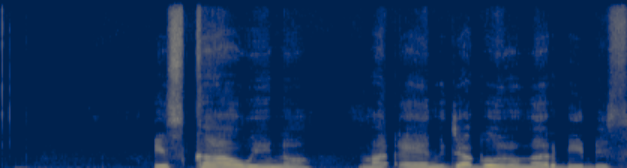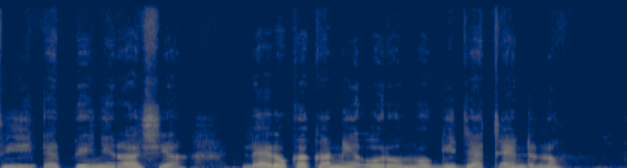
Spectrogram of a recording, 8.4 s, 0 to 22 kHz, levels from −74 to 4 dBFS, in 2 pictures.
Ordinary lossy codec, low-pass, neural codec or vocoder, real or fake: none; none; codec, 44.1 kHz, 3.4 kbps, Pupu-Codec; fake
